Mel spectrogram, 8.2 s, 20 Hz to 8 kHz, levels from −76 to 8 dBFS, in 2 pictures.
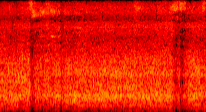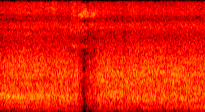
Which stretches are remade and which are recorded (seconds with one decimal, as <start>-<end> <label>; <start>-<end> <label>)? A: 0.0-1.6 remade; 1.6-6.0 recorded; 6.0-8.2 remade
